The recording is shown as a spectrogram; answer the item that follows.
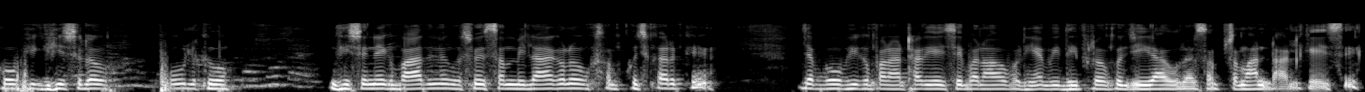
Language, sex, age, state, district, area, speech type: Hindi, female, 60+, Uttar Pradesh, Jaunpur, urban, spontaneous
